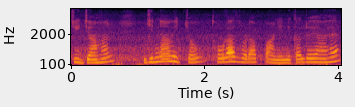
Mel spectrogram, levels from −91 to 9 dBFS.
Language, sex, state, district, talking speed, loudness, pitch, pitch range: Punjabi, male, Punjab, Kapurthala, 145 wpm, -18 LUFS, 205 Hz, 185-215 Hz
